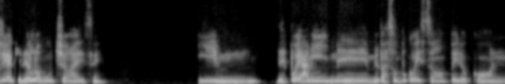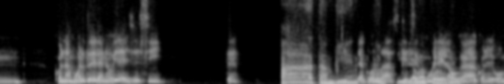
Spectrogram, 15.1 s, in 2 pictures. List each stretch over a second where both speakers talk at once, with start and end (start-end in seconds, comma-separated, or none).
12.9-14.5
